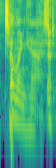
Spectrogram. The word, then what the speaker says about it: Tillinghast: It's Tillinghast. It looks confusing, but if you pronounce it just the way it's spelled, it's very easy.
